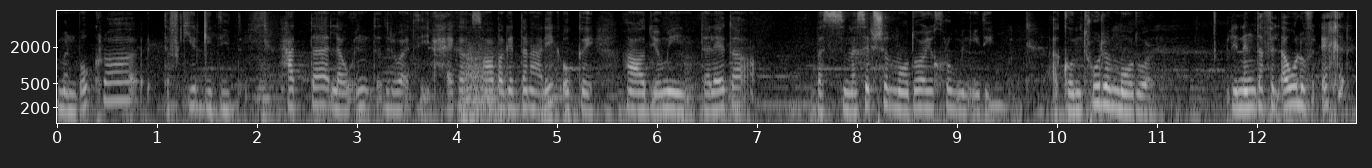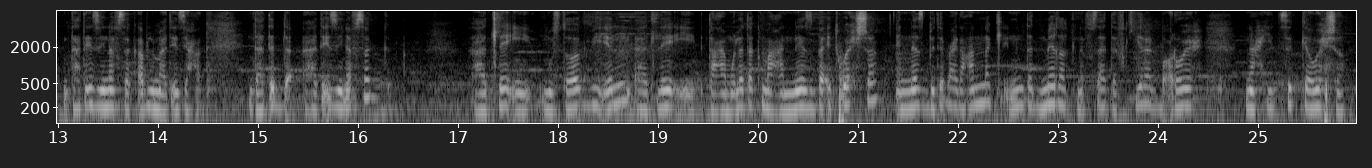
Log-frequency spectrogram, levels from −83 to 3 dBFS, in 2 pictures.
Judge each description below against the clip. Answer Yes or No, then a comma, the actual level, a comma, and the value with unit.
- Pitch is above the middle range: Yes, high, 195 Hz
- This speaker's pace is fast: Yes, fast, 150 wpm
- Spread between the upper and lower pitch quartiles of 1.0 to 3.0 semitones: Yes, narrow, 2.4 semitones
